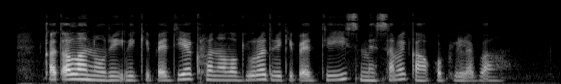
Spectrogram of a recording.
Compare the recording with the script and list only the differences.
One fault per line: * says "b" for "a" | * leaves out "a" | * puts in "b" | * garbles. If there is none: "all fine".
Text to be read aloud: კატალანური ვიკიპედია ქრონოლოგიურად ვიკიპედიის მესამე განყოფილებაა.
all fine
